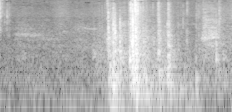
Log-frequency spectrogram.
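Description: A door being worked open and shut: a quick run of knocks and clunks starting about a second in, the loudest just after.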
